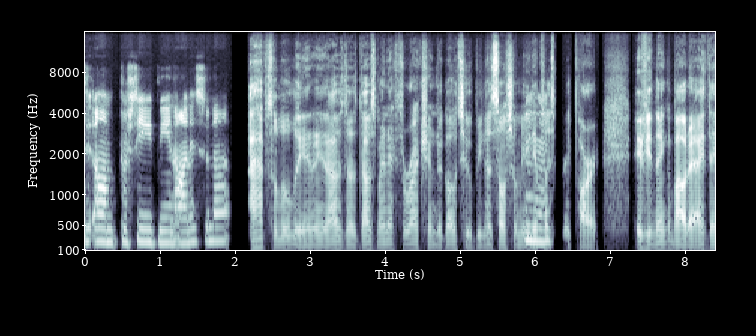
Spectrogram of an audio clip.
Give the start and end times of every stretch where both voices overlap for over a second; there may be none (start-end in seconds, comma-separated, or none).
none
